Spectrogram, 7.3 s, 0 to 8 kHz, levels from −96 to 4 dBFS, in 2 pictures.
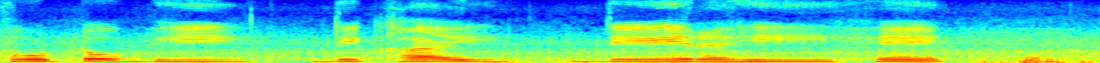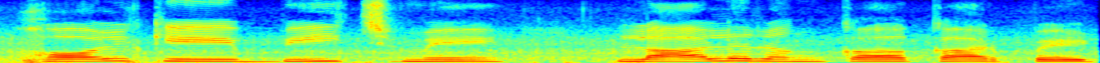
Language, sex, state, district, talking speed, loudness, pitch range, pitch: Hindi, female, Madhya Pradesh, Dhar, 125 wpm, -14 LUFS, 230-260 Hz, 245 Hz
